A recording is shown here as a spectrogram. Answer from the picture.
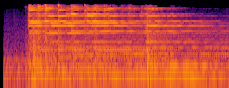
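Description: Small hand bells rung as the entrance procession begins, struck several times in quick succession from about a quarter second in. Their bright, high ringing fades away toward the end, and a low steady note comes in underneath about a second in.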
